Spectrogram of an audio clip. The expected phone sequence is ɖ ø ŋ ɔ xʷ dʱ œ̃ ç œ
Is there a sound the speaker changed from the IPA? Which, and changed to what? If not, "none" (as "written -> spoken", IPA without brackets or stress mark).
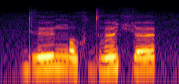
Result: ɖ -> dʱ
